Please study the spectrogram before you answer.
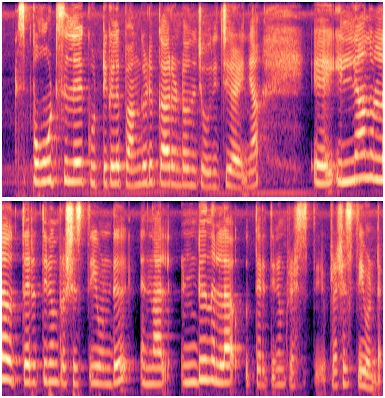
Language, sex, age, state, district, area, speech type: Malayalam, female, 30-45, Kerala, Wayanad, rural, spontaneous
